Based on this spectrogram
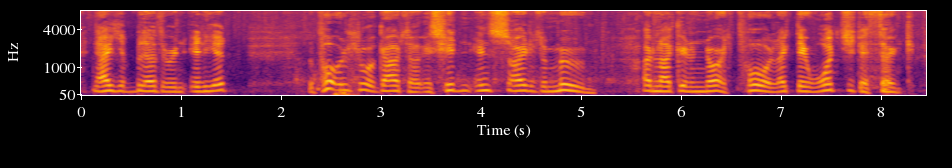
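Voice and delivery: ranting Scottish brogue; Scottish accent. Acted. A mad Scotsman insults the homeowner, in a Scottish accent. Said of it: "doing that Scottish accent".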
